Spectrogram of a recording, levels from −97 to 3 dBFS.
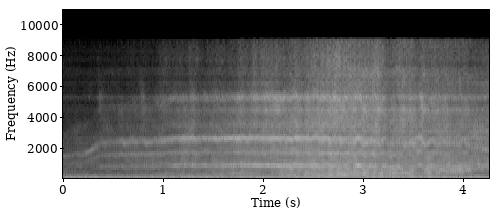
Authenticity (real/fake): fake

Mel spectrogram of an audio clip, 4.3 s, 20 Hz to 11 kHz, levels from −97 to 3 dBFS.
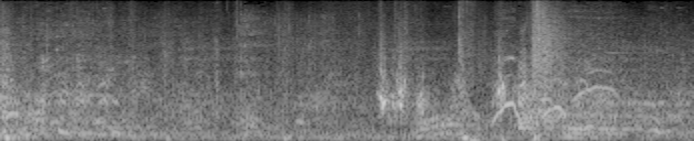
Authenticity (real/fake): real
